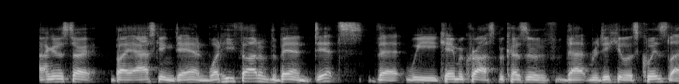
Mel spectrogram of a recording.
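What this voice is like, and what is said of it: Usual voice. Nothing is said of it.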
